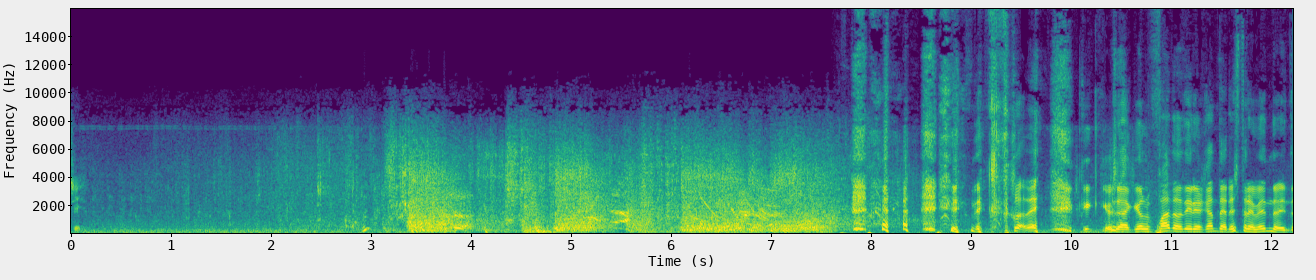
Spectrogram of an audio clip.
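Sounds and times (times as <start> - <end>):
speech: 0.0 - 0.3, 8.8 - 12.2
gunfire in a film scene: 3.4 - 7.7
laughter: 7.7 - 10.5.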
